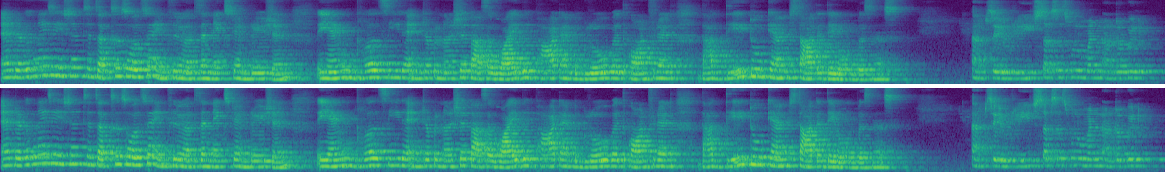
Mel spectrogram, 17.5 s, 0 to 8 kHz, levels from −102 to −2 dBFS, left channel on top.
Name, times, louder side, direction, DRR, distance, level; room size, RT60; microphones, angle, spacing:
voice 1, 0.0-13.4, right 1 dB, 15° right, 0 dB, 0.5 m, -26 dB
voice 2, 14.6-17.1, right 1 dB, 65° right, -2 dB, 1.7 m, -32 dB
7.1 x 4.6 x 6.6 m, 1.5 s
head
